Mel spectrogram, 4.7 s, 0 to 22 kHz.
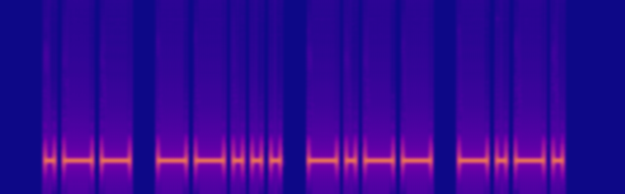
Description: Morse code, heard as a keyed tone, about 17 wpm, 700 Hz. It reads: W7YC
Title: USA Call Signs - 4 Characters - 4x Character Spacing - 17wpm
